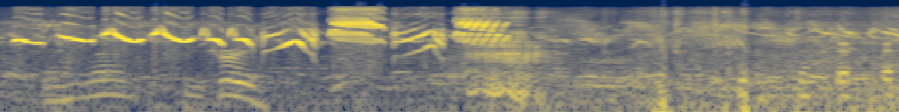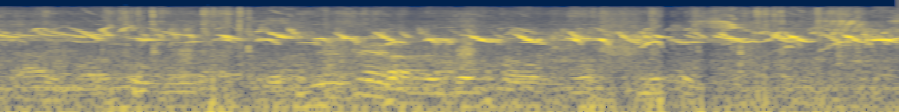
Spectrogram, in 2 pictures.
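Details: In a Guyanese towa towa bird competition, a chestnut-bellied seed finch delivers fast, high, looping whistles that keep going throughout, while voices and crowd murmur fill the low background.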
